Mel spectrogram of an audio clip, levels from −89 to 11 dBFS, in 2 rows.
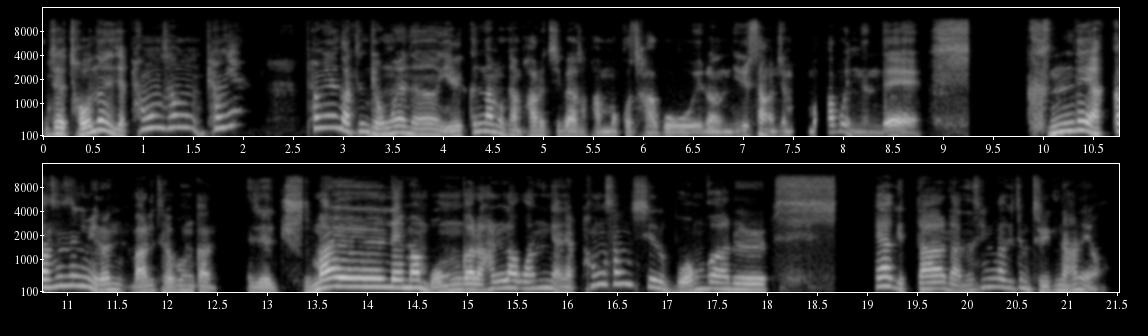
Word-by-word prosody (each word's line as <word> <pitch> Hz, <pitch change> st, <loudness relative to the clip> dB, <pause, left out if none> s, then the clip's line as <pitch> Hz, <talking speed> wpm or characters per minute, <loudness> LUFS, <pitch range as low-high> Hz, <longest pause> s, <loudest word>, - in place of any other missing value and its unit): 인제 155 Hz, +1 st, +3 dB
저는 210 Hz, -, +5 dB
이제 140 Hz, -7 st, -1 dB
평상 320 Hz, -, -4 dB
평일, 320 Hz, -, -3 dB, 0.7 s
평일 325 Hz, +2 st, -2 dB
같은 220 Hz, -5 st, +2 dB
경우에는 155 Hz, -4 st, 0 dB
일 120 Hz, +2 st, -2 dB
끝나면 210 Hz, -6 st, 0 dB
그냥 125 Hz, -3 st, -4 dB
바로 125 Hz, +3 st, -4 dB
집에 115 Hz, +1 st, -5 dB
와서 105 Hz, -3 st, -2 dB
밥 100 Hz, -1 st, -8 dB
먹고 110 Hz, +2 st, -6 dB
자고 95 Hz, 0 st, -4 dB
이런 105 Hz, +1 st, -4 dB
일상을 130 Hz, +6 st, -3 dB
좀 225 Hz, -1 st, -8 dB
뭐 215 Hz, -, -3 dB
하고 200 Hz, +2 st, -2 dB
있는데 -, -, 0 dB, 1.0 s
근데 230 Hz, +8 st, +2 dB
약간 165 Hz, +8 st, +5 dB
선생님의 260 Hz, -1 st, -2 dB
이런 155 Hz, 0 st, 0 dB
말을 125 Hz, +4 st, 0 dB
들어 125 Hz, -4 st, -3 dB
보니깐 135 Hz, -3 st, -4 dB, 0.3 s
이제 115 Hz, -2 st, -3 dB
주말에만 230 Hz, -, +6 dB
뭔가를 155 Hz, +5 st, +2 dB
하려고 195 Hz, +3 st, 0 dB
하는 205 Hz, +2 st, -4 dB
게 -, -, -3 dB
아니라 115 Hz, -2 st, -5 dB
'평상시에도 300 Hz, -, -4 dB
뭔가를 165 Hz, +4 st, 0 dB, 1.1 s
해야겠다.'라는 175 Hz, -, +1 dB
생각이 220 Hz, +3 st, -7 dB
좀 195 Hz, -2 st, -7 dB
들긴 135 Hz, 0 st, -7 dB
하네요. 160 Hz, +4 st, -5 dB
175 Hz, 295 characters per minute, -24 LUFS, -, 1.1 s, 주말에만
